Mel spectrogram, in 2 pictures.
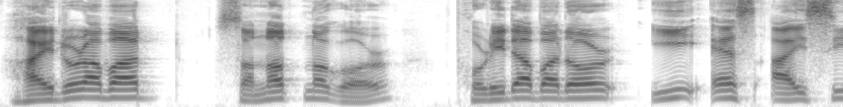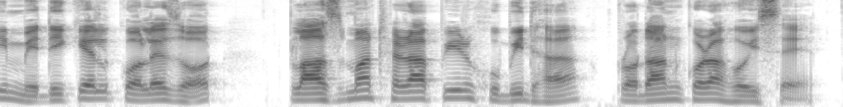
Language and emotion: Assamese, neutral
